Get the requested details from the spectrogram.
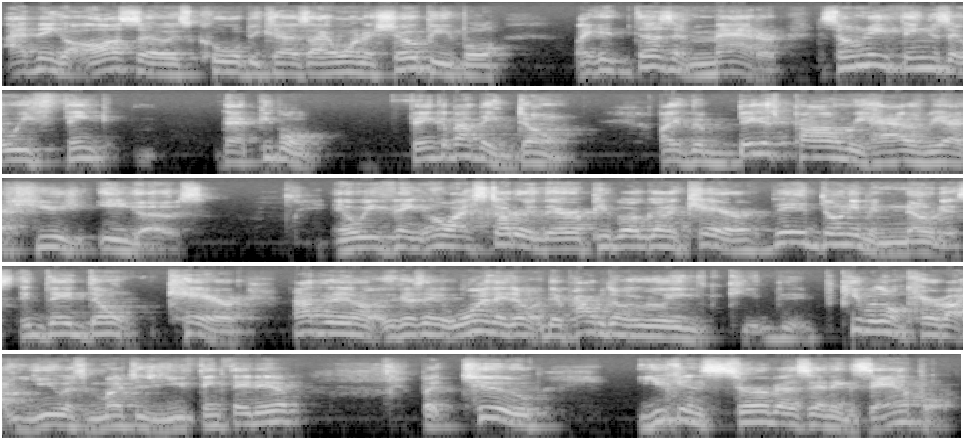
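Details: Adult man with a lifelong stutter, severe by his own account, improved through practice and an intensive stuttering school; real stuttering in a podcast interview.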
